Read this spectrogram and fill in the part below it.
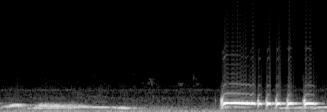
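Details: Local zebra dove chick of lure stock. Soft low warbling murmurs come first, then a loud run of quick stuttering coo notes that settles into a level sustained tone.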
